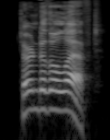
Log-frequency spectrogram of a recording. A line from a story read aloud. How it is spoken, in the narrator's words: shouted Arkady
